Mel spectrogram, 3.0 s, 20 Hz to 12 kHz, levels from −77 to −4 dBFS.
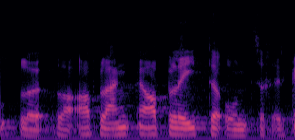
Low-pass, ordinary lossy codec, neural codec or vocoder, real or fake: none; none; none; real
